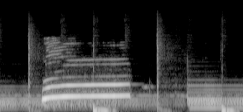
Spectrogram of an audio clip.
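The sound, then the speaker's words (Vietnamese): An old iron gate creaks on its ungreased hinges as it is touched, in one long, rising, whining groan, fairly loud, framed by a few dull knocks before and after. “Khi cần tra thêm mỡ để không tít lên nữa, rồi cô bé lát bơ và trà vào bản lề như vậy mà cánh cửa khép lại một cách lặng lẽ khi cô đi qua”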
